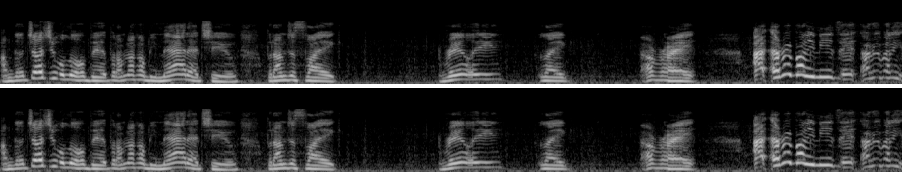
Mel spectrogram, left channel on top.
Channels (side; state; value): both; identical; correlation 1.00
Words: going to judge you a little bit, but I'm not going to be mad at you. But I'm just like, really? Like, all right. Everybody needs it.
